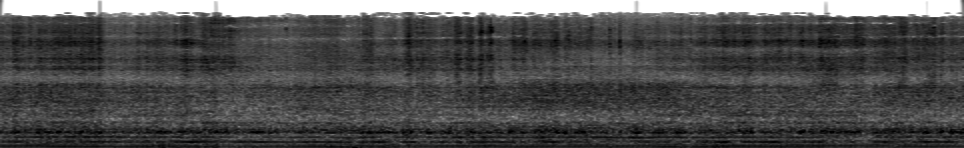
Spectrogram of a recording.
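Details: Viking (Stihl) mulching mower, Briggs engine with refurbished classic carb, after repair: smooth, even single-cylinder drone holding speed while cutting grass, no misses, surging or knocks, running well, slightly fast.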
